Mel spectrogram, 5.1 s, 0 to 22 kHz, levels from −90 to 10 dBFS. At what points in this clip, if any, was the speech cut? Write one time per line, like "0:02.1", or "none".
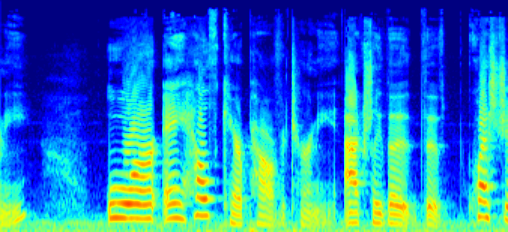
none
